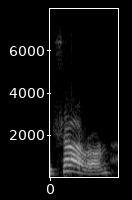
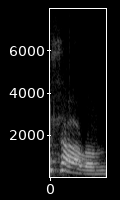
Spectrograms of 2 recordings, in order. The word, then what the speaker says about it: Charon: It's actually disputed because it depends on the spelling. Sometimes it's spelled with a H, where it would be Charon, and sometimes it's spelled with a K, where it would be Charon.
